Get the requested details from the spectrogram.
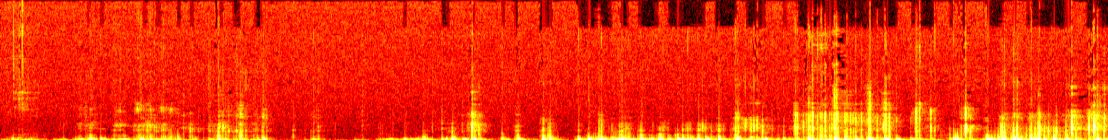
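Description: A single round yellow silicone scrub pad is scratched and tapped with long nails and fingertips, and then its bristles are flicked. This makes a dense, low, rumbling patter of soft scratches and taps with a brief near-quiet pause. It then turns into louder, busier flicking with brighter crackly edges toward the end.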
